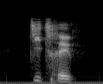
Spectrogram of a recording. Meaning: 1. to title (to give an honorific title to someone) 2. to titrate
- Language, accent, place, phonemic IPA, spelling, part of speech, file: French, France, Lyon, /ti.tʁe/, titrer, verb, LL-Q150 (fra)-titrer.wav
